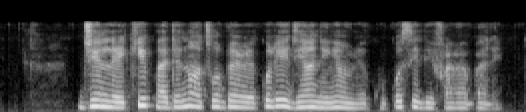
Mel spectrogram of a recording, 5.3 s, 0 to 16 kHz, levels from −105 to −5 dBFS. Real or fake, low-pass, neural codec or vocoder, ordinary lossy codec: fake; 7.2 kHz; codec, 16 kHz, 4.8 kbps, FACodec; none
